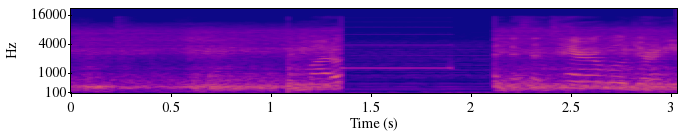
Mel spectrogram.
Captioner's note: beep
